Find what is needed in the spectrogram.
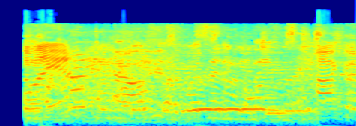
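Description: A woman's voice talking loudly, starting abruptly a moment in after silence.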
